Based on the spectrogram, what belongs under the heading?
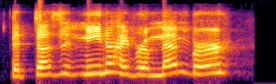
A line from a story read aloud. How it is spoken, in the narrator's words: Izuku shouted back at him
